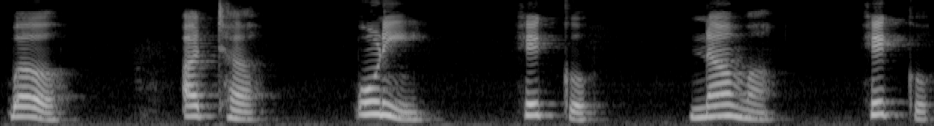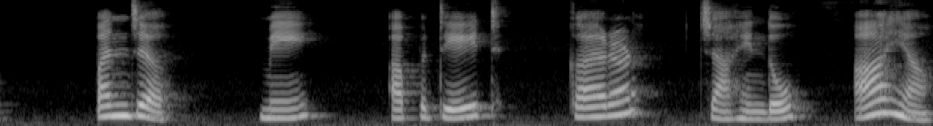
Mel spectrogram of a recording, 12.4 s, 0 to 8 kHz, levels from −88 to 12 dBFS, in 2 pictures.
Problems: constant background noise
